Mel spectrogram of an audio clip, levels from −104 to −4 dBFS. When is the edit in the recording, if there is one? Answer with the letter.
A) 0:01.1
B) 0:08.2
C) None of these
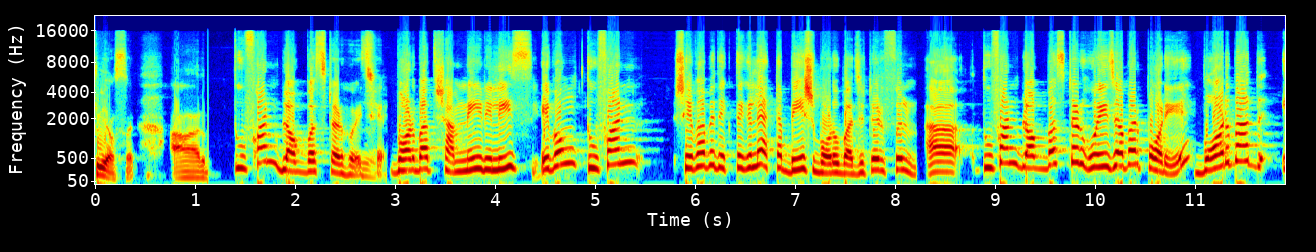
A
